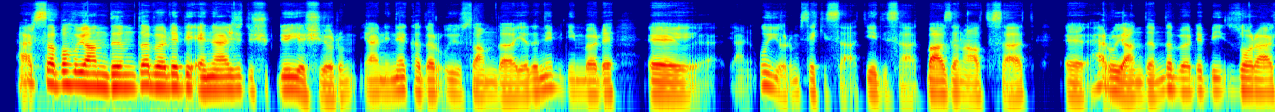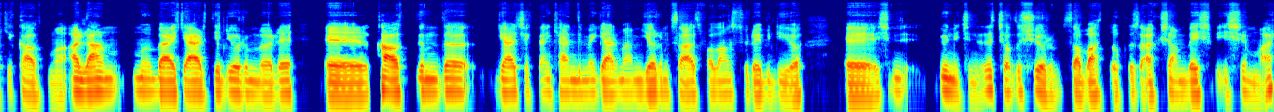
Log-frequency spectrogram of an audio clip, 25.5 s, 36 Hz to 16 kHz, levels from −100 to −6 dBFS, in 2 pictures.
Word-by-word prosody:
Her - - 0
sabah 165 -1 +6
uyandığımda 145 -1 +7
böyle 140 0 +7
bir 140 - +3
enerji 125 0 +4
düşüklüğü 120 +2 -1
yaşıyorum, 95 -4 0
yani 100 0 -3
ne 120 +1 +2
kadar 105 -3 -1
uyusam 90 -2 -5
da 85 0 +1
ya 90 +2 -3
da 105 - 0
ne 130 +3 -2
bileyim 100 -4 -10
böyle, 95 0 +1 0.3
eee, 90 -2 +5 0.4
yani, - - -19
uyuyorum 120 - -4
8 90 -4 -7
saat, - - -9
7 95 -3 -3
saat, 80 - -10
bazen 95 -1 +4
6 85 -1 -4
saat, - - -2 0.4
eee, 85 -2 -2
her - - -2
uyandığımda 100 +2 +1
böyle 110 +1 -2
bir 115 0 -5
zoraki 110 -2 +1
kalkma, 85 -3 -5
alarmı 110 0 0
belki 100 0 +3
erteliyorum 100 0 0
böyle, 95 +2 -2 0.3
eee, 90 -1 +3
kalktığımda 105 +1 +2 0.3
gerçekten 105 -1 -3
kendime 100 0 -5
gelmem 100 0 -3
yarım 100 0 -3
saat - - -2
falan 95 0 -6
sürebiliyor. 90 -3 -6 0.4
Eee, 85 -1 +1
şimdi 110 +3 -10 0.3
gün 115 -3 0
içinde 90 -1 -10
de 120 - -2
çalışıyorum, 105 -4 -5
sabah 90 -2 -1
9 95 +3 -11
akşam 95 +2 -5
5 95 -1 -3
bir - - -15
işim 95 -1 -8
var. 120 +9 -4
100 Hz, 145 wpm, -25 LUFS, 90-110 Hz, 0.4 s, uyandığımda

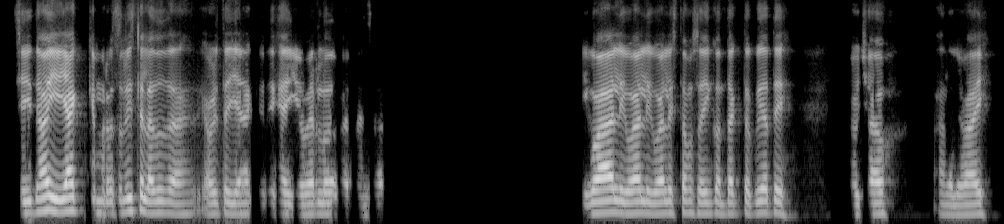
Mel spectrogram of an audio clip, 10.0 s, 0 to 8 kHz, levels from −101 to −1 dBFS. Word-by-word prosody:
Sí, 150 +1 -1
no, 175 +2 +6
y 175 -3 +8
ya 185 +1 +6
que 165 - -7
me 155 -1 -7
resolviste 170 +5 -1
la 150 -4 +2
duda 145 -2 -4
ahorita 145 +2 -4
ya 140 -1 0
que 140 - -26
deje 145 - -2
de 140 - 0
yo 130 - -5
verlo 140 +1 -1
y - - 0
de 140 - -7
pensar. - - -17 2.0
Igual, 155 +3 +5
igual, 150 0 +2
igual. 145 +1 0
Estamos 155 0 -7
ahí 145 - -1
en - - -10
contacto. 145 0 -4
Cuídate. 150 -5 -2 0.5
Chao, 135 - -10 0.2
chao. - - -23 0.4
Ándale, 130 -2 -9 0.2
bye. 135 - -21
150 Hz, 185 wpm, -23 LUFS, 140-155 Hz, 2.0 s, y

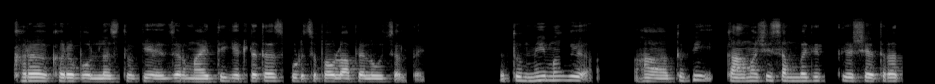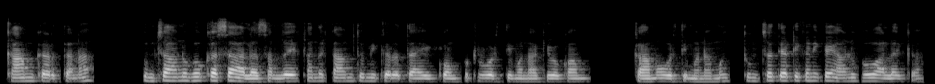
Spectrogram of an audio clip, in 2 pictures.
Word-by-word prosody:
खरं-खरं 160 -2 +4
बोललास 140 -1 +2
तू 145 - -3
की 145 -2 +2
जर 150 -1 +4
माहिती 140 +2 +1
घेतलं, 150 0 0
तरच 165 -1 +2
पुढचं 155 -3 -4
पाऊल 150 0 +4
आपल्याला 140 0 +1
उचलतंय. 140 0 -3 0.8
तर - - -2
तुम्ही 180 +1 0
मग 195 0 -3 0.7
हां. 145 -2 0
तुम्ही 185 +4 -3 0.2
कामाशी 165 +2 -1
संबंधित 175 -1 -2 0.3
क्षेत्रात 160 0 +1 0.5
काम 155 +1 +1
करतांना, 150 +2 0 0.6
तुमचा 175 +1 +3
अनुभव 175 0 0
कसा 175 -1 +6
आला? 140 -1 +6
समजा 140 +1 +3
एखादं 155 +1 0
काम 155 -1 -2
तुम्ही 160 -1 -3
करत 150 - +2
आहे, 140 -1 +1
कॉम्प्युटरवरती 145 0 -1
म्हणा 140 0 -2
किंवा 145 -1 +2
काम 140 0 -2 0.5
कामावरती 140 0 +2
म्हणा, 135 -1 -3
मग 150 +2 -4 0.2
तुमचा 165 +2 -2
त्या 175 - +6
ठिकाणी 175 -1 -3
काही 175 +1 +1
अनुभव 155 +1 0
आलाय 145 0 0
का? 140 - -8
150 Hz, 150 wpm, -22 LUFS, 140-165 Hz, 0.8 s, कसा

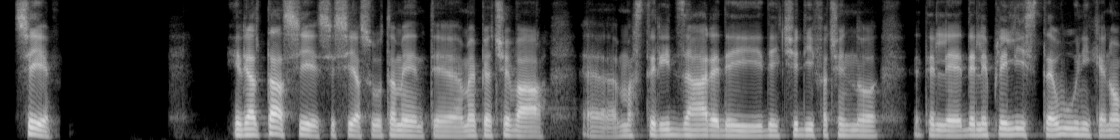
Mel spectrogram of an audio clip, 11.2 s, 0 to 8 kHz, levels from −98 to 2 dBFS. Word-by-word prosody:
Sì. - - +4 1.8
In 120 - +1
realtà 125 +3 +6
sì, 120 -3 0
sì, - - -6
sì - - -1
assolutamente. 105 -2 0
A 95 - -2
me 110 +1 +1
piaceva, 105 -3 +1 0.3
ehm, 95 -2 -7
masterizzare 115 0 0
dei 105 -1 -1
dei 110 0 -2
CD 115 +1 -2
facendo 110 -2 -4 0.3
ehm, - - -14
delle 110 -2 +1
delle 115 +1 +1
playlist 125 0 -1
uniche, 120 -2 0
no, 110 0 0
110 Hz, 120 wpm, -22 LUFS, 105-120 Hz, 1.8 s, realtà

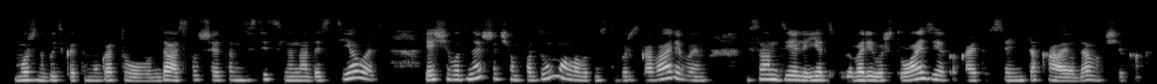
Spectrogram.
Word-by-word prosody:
можно 195 0 +1
быть 190 +1 -5
к - - -7
этому 180 0 -5
готовым. 175 -4 -2
Да, 195 -2 +6
слушай, 210 +1 -6
это, 195 +1 -10
ну, 190 -1 -2
действительно 195 0 -6
надо 185 0 -1
сделать. 230 +6 +1 0.5
Я 210 - +4
еще 230 +1 -1
вот, 220 -1 -2
знаешь, 285 +7 +1
о 250 - -5
чем 215 -4 -5
подумала: 240 - +1
вот 185 0 -3
мы 185 - -6
с 195 - -17
тобой 190 -1 -8
разговариваем, 195 0 +1 0.4
на 195 - -12
самом 230 +2 +3
деле, 200 -3 +2
я 195 0 +4
тебе 185 -2 -19
говорила, 190 -1 +3
что 180 0 -1
Азия 235 -3 +5
какая-то 185 +1 -3
вся 250 -8 -8
не 180 +1 -2
такая, 185 -4 +2
да, 190 +6 +2
вообще, 195 0 -10
как - - -16
195 Hz, 200 wpm, -24 LUFS, 185-220 Hz, 0.5 s, Да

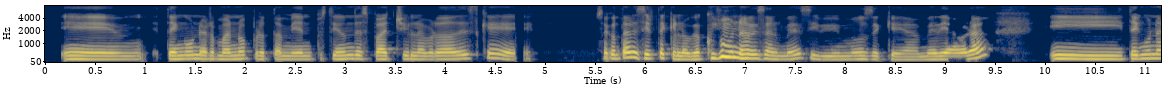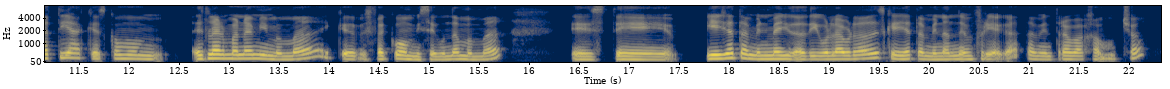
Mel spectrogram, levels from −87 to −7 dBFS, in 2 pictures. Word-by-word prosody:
Em, 170 -1 +1 0.2
tengo 185 +1 +3
un 200 0 +1
hermano, 180 +1 0
pero 175 -3 -2
también, 170 0 -2
pues, - - -16
tiene 185 -1 +1
un 200 - 0
despacho, 185 -1 -1
y - - -2
la 175 -1 0
verdad, 180 +2 +1
es 210 +1 -3
que 220 -10 0 0.8
o - - -23
sea, - - -2
con 210 -1 +1
tal 265 - +5
de - - +6
decirte, 225 -1 +1
que 185 - -1
lo 170 -1 +3
veo 175 +1 +1
como 290 +6 +7
1 240 -6 +7
vez 215 -1 +2
al 185 -3 +1
mes, 200 +7 -2
y 195 - -2
vivimos 170 +2 -2
de 170 -2 -5
que 155 -2 -4
a 155 0 -6
media 165 +2 +1
hora. 180 +8 +4 0.7
Y, 185 -2 +3
tengo 200 +1 +2
una 220 0 +2
tía, 245 +1 -2
que 105 - -3
es 105 0 -7
como 200 - -4 0.3
es 195 +3 -1
la 220 - +6
hermana 210 -1 +1
de 210 - +1
mi 205 -2 +1
mamá, 180 - -1
y 255 - -9
que 175 -7 -2
fue 175 -1 -2
como 190 +1 +1
mi 165 -2 -2
segunda 160 +2 -2
mamá, 170 +4 -3 0.7
este, 160 0 -1 0.3
y 200 - +4
ella 230 +4 +4
también 195 -6 +1
me 190 - +3
ayuda. 180 -2 +1
Digo, 175 0 0
la 180 +1 +2
verdad, 200 +5 +1
es 255 +1 -3
que 195 - -1
ella 190 +1 0
también 170 -3 -2
anda 170 +2 -1
en 175 +1 -3
friega, - - -3
también 170 -3 -3
trabaja 175 -1 -3
mucho. 200 - -8
185 Hz, 200 wpm, -22 LUFS, 170-205 Hz, 0.8 s, como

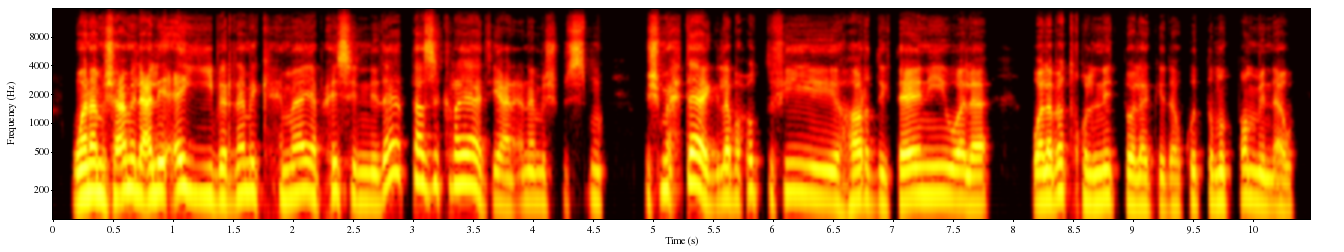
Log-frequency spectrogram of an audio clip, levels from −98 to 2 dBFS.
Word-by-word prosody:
وأنا 175 +4 +7
مش 185 -1 +3
عامل 200 +2 +5
عليه 185 +4 +6
أي 190 -3 +1
برنامج 175 +4 -2
حماية، 185 +2 -2
بحيث 190 +2 -2
إن 155 -2 -3
ده 295 - +1
بتاع 295 -4 -1
ذكريات 230 -4 -1
يعني، 140 -4 -3
أنا 155 +1 -5
مش 155 -2 -9
مس 150 +4 -3 0.5
مش 175 - 0
محتاج، 205 -7 +4
لا 170 - +3
باحُطّ 190 +4 -6
فيه 180 -4 -3
هارد 155 -1 -2
تاني، 180 +4 +2
ولا، 150 -4 +1 0.3
ولا 155 +1 +4
بادخل 165 -4 -2
نت 160 0 -4
ولا 140 -2 0
كده، 135 +1 -8
وكنت 155 +4 -8
متطمن 155 -2 -3
أوي، 120 - -5
170 Hz, 185 wpm, -22 LUFS, 155-190 Hz, 0.5 s, وأنا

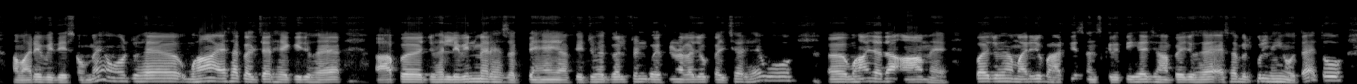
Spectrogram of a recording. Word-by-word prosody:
हमारे 105 +2 +2
विदेशों 105 -1 -1
में 105 - -3
और 150 -1 -2
जो 140 -1 -4
है 140 0 +3
वहाँ 130 +5 +3
ऐसा 140 +1 +1
कल्चर 120 -1 0
है 115 - +3
कि 115 +2 0
जो 115 -2 -2
है 110 +1 +1 0.4
आप 110 +2 +3 0.3
जो 115 - -2
है 115 - +1
लिव-इन 115 +2 +2
में 130 -1 +3
रह 115 -1 -1
सकते 105 +1 -4
हैं 110 0 +1
या 110 -1 +1
फ़िर 110 +1 -4
जो 115 - -2
है 115 - 0
गर्लफ़्रेंड 120 +2 -3
बॉयफ़्रेंड 115 0 -2
वाला 115 0 +1
जो 120 0 -1
कल्चर 115 +3 -4
है 175 - -4
वो 185 -1 -3 0.4
अ, - - +1
वहाँ 125 +2 +3
ज़्यादा 135 -1 +2
आम 115 -1 +5
है, 95 -3 -3 0.3
पर 140 0 +4
जो 140 0 -2
है - - -1
हमारी 130 -2 +1
जो 135 - 0
भारतीय 110 +3 -1
संस्कृति 115 -2 -5
है 120 0 +3
जहाँ 110 -2 0
पे 115 - +2
जो 115 0 0
है 115 +1 +2
ऐसा 130 - -2
बिल्कुल 130 +4 -4
नहीं 130 -1 -2
होता 105 -4 -1
है, - - -1
तो 185 0 0
120 Hz, 245 wpm, -21 LUFS, 110-135 Hz, 0.4 s, आम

